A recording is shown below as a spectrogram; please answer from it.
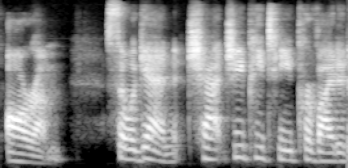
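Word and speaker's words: aurum: It's pronounced arum.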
